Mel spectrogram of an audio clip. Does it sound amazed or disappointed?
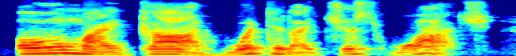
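amazed. It sounds amazed and delighted.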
